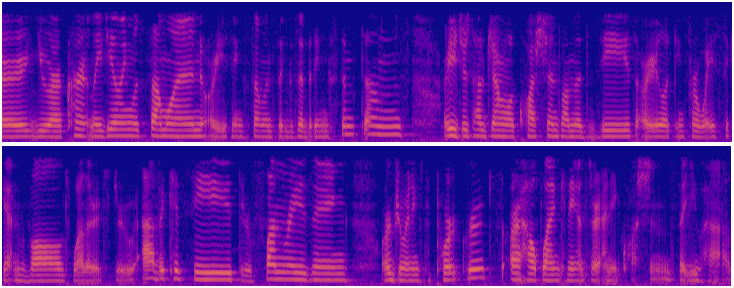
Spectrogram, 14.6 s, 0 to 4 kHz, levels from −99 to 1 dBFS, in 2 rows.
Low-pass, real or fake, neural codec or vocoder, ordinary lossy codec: 3.6 kHz; real; none; MP3, 32 kbps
